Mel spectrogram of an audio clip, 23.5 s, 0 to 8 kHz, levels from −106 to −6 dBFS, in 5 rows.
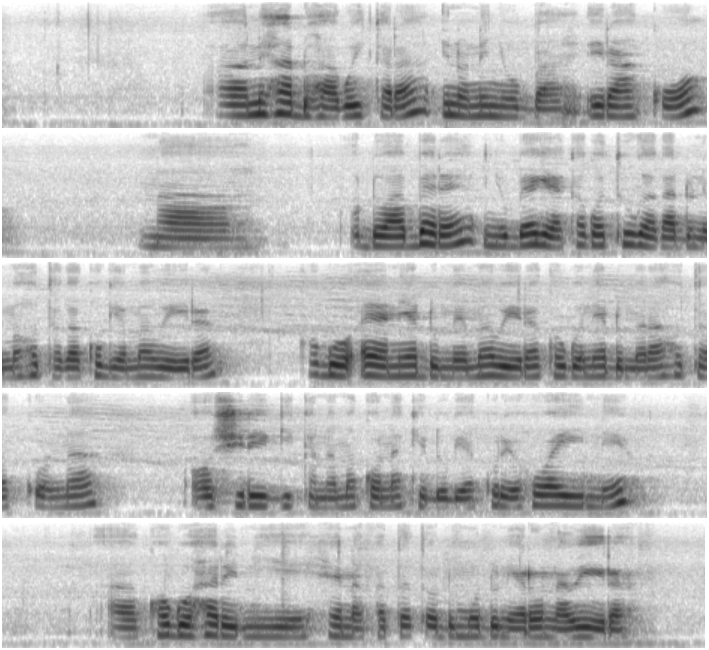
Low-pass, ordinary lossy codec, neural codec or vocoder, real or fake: none; none; none; real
